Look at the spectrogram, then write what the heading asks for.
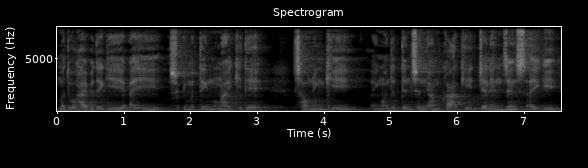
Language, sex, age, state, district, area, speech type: Manipuri, male, 18-30, Manipur, Thoubal, rural, spontaneous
